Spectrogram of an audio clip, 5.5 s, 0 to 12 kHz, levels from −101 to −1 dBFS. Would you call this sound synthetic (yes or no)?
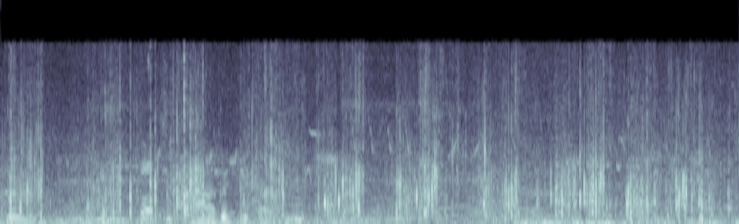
no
